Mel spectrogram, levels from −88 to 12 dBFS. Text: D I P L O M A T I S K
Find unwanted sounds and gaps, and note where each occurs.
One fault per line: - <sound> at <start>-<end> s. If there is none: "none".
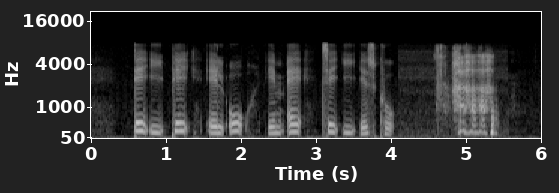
- laugh at 4.6-5.5 s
